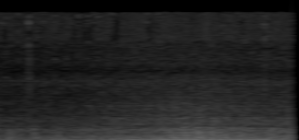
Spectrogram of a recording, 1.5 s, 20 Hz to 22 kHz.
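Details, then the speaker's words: 2007 Toyota Tacoma 2.7 four-cylinder, cold, running only 2–3 minutes. Quiet at idle with a slight knock, then a deep bottom-end knock hardens as the engine is revved. Cutting injector 1 changed the knock, and teardown revealed a spun connecting rod bearing. "so at an idle it sounds fairly quiet but it's when you well there's a bit of a knock there and it's cold right now it's only been running for about two minutes three minutes"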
